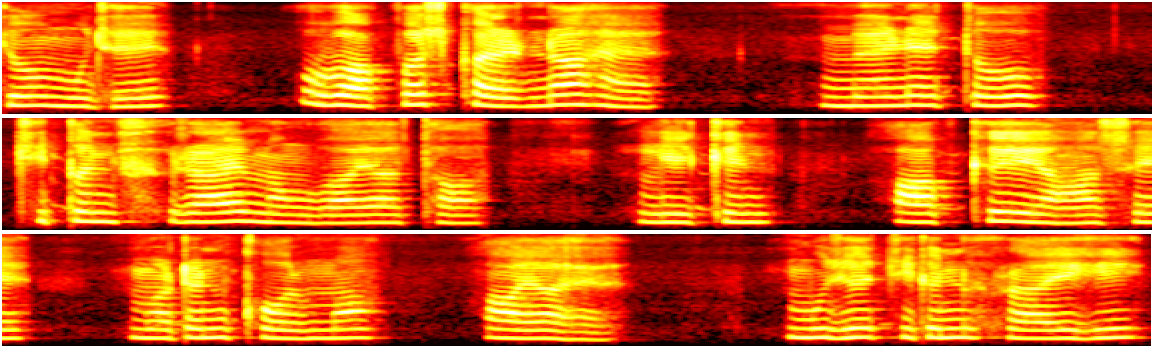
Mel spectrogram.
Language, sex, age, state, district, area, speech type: Urdu, female, 45-60, Delhi, Central Delhi, urban, spontaneous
